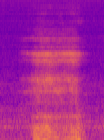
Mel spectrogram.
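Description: A single low, rattling snore lasting about a second over faint room hiss; snoring.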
